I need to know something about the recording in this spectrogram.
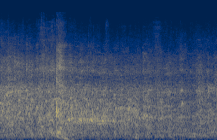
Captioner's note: laughter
